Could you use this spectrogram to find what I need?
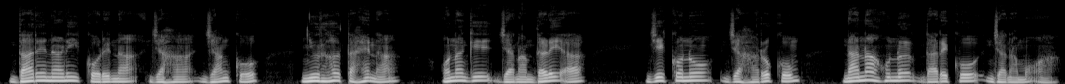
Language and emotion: Santali, neutral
